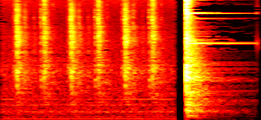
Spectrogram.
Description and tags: Oven timer complete
This is the sound of the oven timer being completed.
TimeOver, Complete, Timer, Oven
